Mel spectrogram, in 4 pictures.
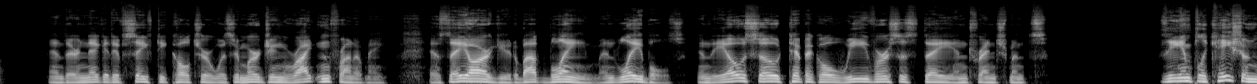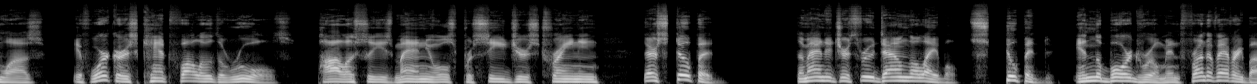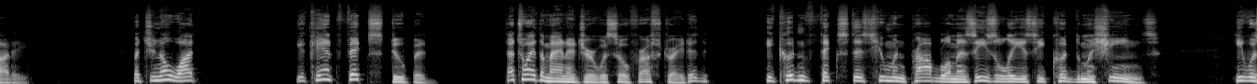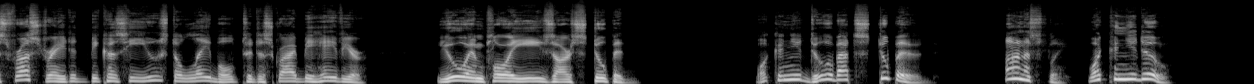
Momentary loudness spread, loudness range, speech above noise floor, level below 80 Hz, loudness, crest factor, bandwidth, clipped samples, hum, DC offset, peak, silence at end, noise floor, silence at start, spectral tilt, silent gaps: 11 LU; 4 LU; over 73 dB; -44 dBFS; -17 LUFS; 14 dB; 17.5 kHz; under 0.1%; none; under 0.1%; -4 dBFS; 0.85 s; under -90 dBFS; 0.5 s; -5 dB/octave; none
